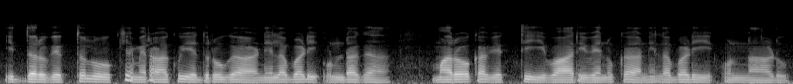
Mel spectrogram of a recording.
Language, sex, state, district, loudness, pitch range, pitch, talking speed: Telugu, male, Telangana, Hyderabad, -18 LUFS, 105-115 Hz, 110 Hz, 100 wpm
